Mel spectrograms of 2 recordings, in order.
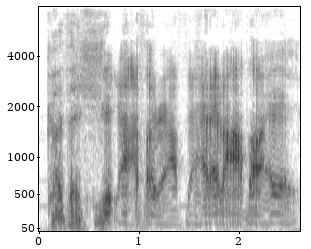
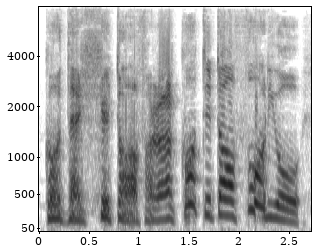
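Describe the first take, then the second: First: It is said in an unusual put-on voice. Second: It is said in the narrator's normal voice. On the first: "in an uh, unusual tone of voice"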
